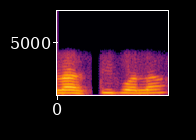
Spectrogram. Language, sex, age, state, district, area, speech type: Hindi, female, 18-30, Uttar Pradesh, Jaunpur, rural, conversation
